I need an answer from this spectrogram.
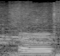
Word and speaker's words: herb: I was quite surprised that uh it's like in in common pronunciation that it's herb and not herb.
